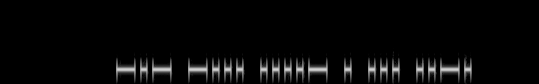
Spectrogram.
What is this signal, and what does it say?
Morse code, heard as a keyed tone, about 21 wpm, 700 Hz. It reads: KB4ESF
